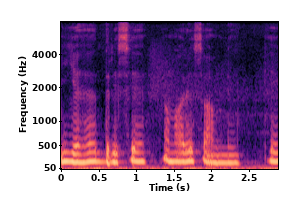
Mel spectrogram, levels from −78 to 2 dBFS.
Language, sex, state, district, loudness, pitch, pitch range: Hindi, male, Bihar, Vaishali, -14 LUFS, 180 Hz, 165-185 Hz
